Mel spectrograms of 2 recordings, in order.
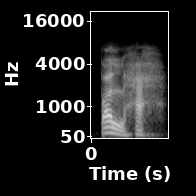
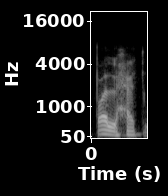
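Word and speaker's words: طلحة: Kita tahu kalau tak marbutah ini diwakafkan, dia bisa dibaca ha. Ya, jadi bisa kita baca Hamzah, Talhah, Usamah, Muawiyah, Ikrimah. Ya, kalau dia wakaf. Ya. Tapi kalau tidak wakaf ya kita baca taknya Hamzatu, Talhatu, Usamatu, Muawiyatu, Ikrimatu.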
